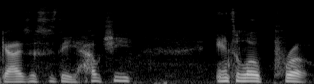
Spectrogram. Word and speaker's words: Haoqi: guys this is the houchy Antelope Pro it's an 1899 uh e-bike Fat Tire e-bike 20x4 tires uh that uh Hachi makes here that's how it's pronounced I did ask them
